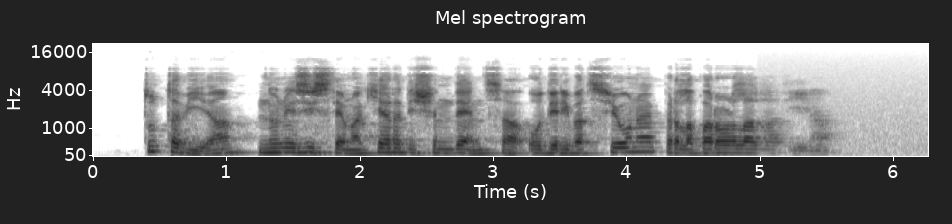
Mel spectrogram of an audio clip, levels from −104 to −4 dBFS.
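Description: A speech recording with a switch to a distant microphone at 4.99 s that lasts to the end. The sound turns abruptly roomy and hollow, with thinner bass, and drops by around 10 dB. Background noise becomes more evident, sitting roughly 25 dB below the speech. The likely cause is that the close microphone's signal dropped out or was omitted, leaving a pickup farther from the source, such as a camera microphone, which captures more of the room than the direct sound.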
